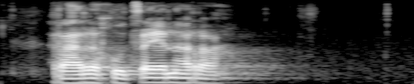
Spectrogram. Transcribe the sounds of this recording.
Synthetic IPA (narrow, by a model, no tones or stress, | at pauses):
rarɪχʊt͡sɛnara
